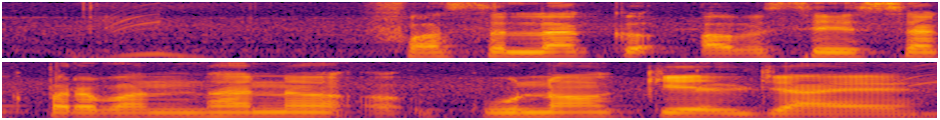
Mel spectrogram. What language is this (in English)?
Maithili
